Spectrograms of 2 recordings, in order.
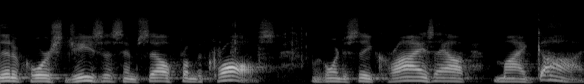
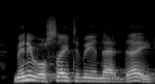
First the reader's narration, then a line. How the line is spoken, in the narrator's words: Jesus says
